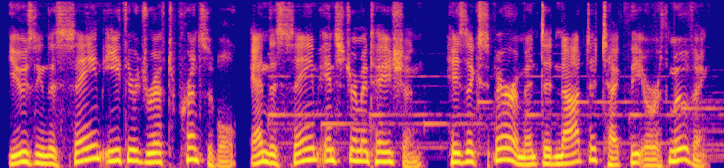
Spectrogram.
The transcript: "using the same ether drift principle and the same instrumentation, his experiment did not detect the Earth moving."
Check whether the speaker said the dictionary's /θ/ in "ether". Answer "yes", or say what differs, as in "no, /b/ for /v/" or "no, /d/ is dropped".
yes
